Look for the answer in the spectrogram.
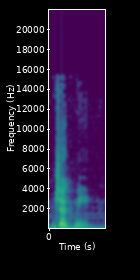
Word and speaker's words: Jagmeet: Is Jagmeet Singh, that, did I say it right? – Jagmeet. Yeah.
